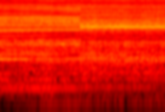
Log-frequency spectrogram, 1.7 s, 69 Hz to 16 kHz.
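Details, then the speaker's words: Car starter from 2001, apparently modified, bench-tested on 12 V battery with jumper cables, pressed against a wood block as load: high steady whir with scraping hiss, speed holding; healthy starter under load. "everything is going well so far it's is okay despite everything this St works really"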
